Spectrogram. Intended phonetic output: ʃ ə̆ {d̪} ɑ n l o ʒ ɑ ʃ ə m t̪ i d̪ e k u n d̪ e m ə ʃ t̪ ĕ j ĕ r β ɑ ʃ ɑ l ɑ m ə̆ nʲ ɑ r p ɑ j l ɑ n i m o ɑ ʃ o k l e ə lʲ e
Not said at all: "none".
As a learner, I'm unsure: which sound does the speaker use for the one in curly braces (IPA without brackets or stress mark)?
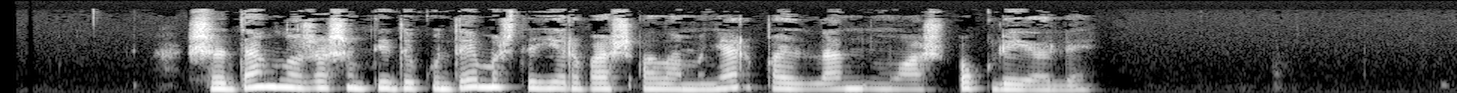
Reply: d̪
